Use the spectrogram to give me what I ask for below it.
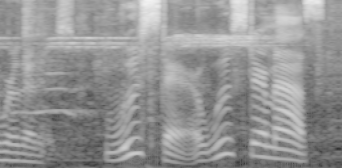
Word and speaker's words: Worcester: have no idea where that is blue stare Worcester Mass like I said will stay no we all Worcester in Ohio we don't believe in the middle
